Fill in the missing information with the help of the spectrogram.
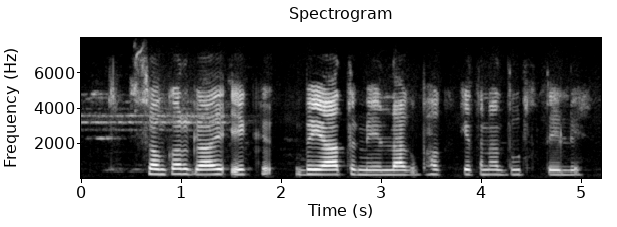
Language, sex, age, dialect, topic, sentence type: Bhojpuri, female, 18-24, Northern, agriculture, question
